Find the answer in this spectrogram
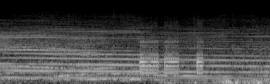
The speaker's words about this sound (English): And now coming are two fire engines. The first fire engine and then an ambulance. Got their sirens going. It's a Russian River, beautiful, beautiful fire engine. You can hear it coming by.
